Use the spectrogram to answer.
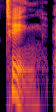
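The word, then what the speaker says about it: ting (聽): So in traditional Chinese, the verb to listen is pronounced ting, and that literally in traditional Chinese means to listen.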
